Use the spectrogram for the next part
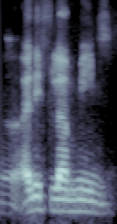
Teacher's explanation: Lam tu bacaan harakatnya 6. Kemudian antara lam dan mim tu ada dengung, 2 harakat. Kemudian baru mim 6 harakat.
